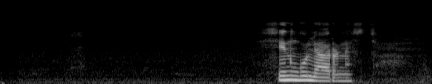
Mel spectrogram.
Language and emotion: Russian, neutral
